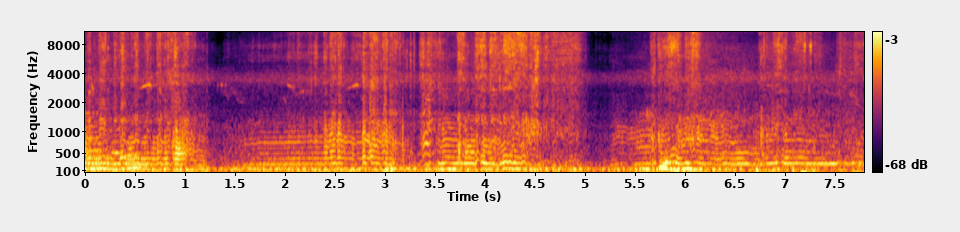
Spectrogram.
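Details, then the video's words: Continuous deep wing buzz from a bumblebee being set free, rich in overtones, with its pitch rising and falling in brief waves and loudness swelling and dipping. "sounds of be buzzing"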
